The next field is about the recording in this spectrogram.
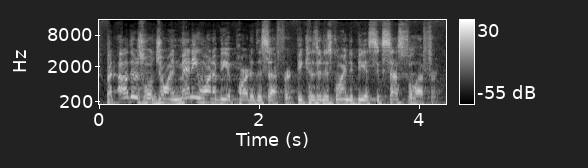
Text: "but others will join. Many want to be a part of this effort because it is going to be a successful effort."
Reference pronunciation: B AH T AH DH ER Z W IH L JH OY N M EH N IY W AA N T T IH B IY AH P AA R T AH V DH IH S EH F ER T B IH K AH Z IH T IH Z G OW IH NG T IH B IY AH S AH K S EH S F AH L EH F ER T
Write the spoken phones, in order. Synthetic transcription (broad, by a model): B AH T AH DH ER Z W IH L JH OY N M EH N IY W AA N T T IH B IY AH P AA R T AH V DH IH S EH F ER T B IH K AH Z IH T IH Z G OW IH NG T IH B IY AH S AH K S EH S F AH L EH F ER T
